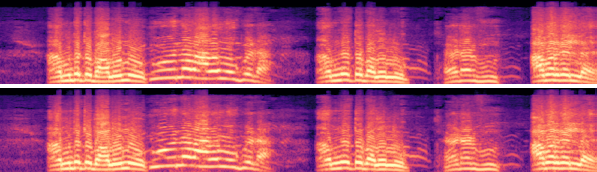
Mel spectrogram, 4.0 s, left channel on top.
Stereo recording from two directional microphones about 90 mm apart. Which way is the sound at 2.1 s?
40° left (ahead or behind).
